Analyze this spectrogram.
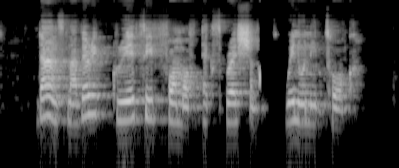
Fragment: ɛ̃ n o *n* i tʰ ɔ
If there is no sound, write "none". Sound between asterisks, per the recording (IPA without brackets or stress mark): n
